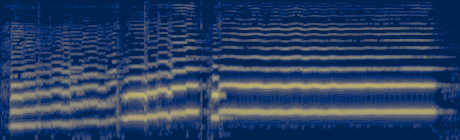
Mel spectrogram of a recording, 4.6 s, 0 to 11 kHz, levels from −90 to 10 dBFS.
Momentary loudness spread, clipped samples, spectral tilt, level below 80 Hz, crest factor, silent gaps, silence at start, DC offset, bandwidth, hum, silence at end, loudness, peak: 15 LU; under 0.1%; -1 dB/octave; -82 dBFS; 12 dB; none; 0.1 s; under 0.1%; 10 kHz; none; 0.2 s; -17 LUFS; -6 dBFS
